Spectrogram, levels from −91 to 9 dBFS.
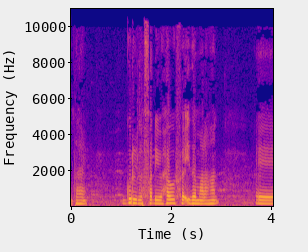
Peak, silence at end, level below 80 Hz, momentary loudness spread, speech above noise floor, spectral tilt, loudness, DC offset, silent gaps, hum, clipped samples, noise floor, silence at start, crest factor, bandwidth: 0 dBFS; 0 s; -40 dBFS; 18 LU; 23 dB; -7 dB/octave; -14 LUFS; under 0.1%; none; none; under 0.1%; -36 dBFS; 0 s; 14 dB; 11 kHz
